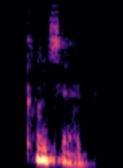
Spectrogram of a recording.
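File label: "conserve", British English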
